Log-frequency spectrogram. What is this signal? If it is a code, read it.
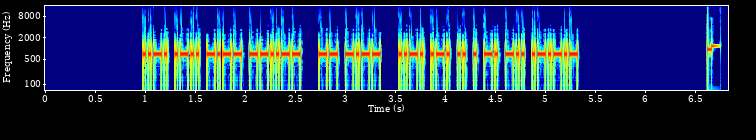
Morse code, heard as a keyed tone, about 44 wpm, 700 Hz. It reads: FLY, MY FRIEND.
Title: Sentences from Top 500 Words 45wpm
